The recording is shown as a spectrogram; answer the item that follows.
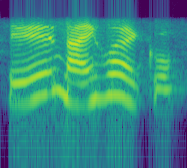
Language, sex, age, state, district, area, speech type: Assamese, female, 18-30, Assam, Sonitpur, rural, conversation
